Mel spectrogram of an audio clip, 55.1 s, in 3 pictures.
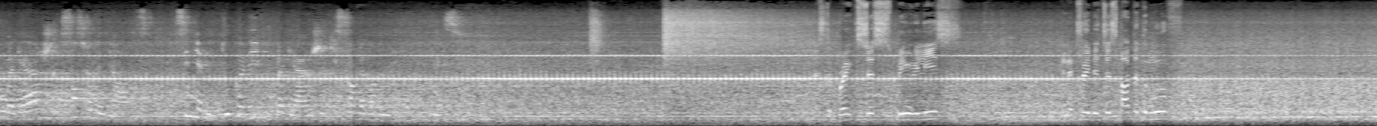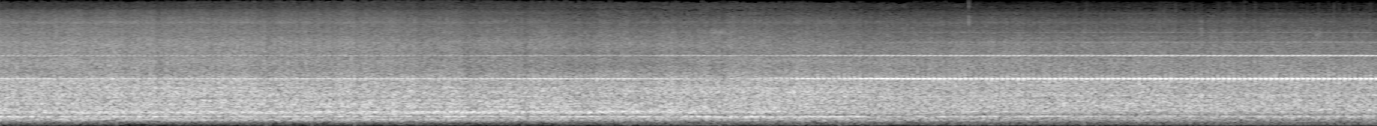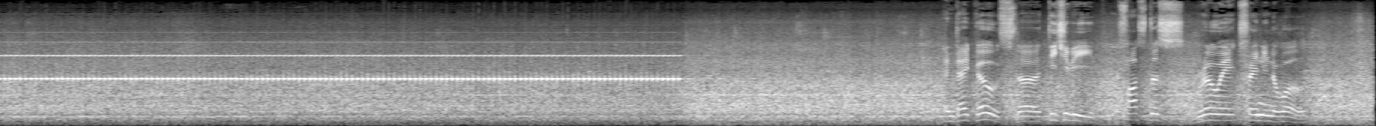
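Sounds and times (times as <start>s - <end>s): steady high tone: 0.0s - 18.8s, 22.4s - 46.0s
high-speed train pulling away: 0.0s - 55.0s.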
